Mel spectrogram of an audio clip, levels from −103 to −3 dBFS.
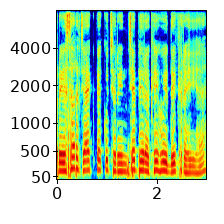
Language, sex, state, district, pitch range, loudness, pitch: Hindi, male, Jharkhand, Ranchi, 145-165 Hz, -15 LUFS, 155 Hz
